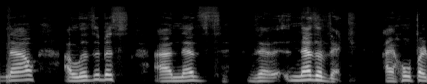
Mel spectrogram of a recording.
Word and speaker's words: Knezevic: You know, when people see that KN, they're not sure is the N like more pronounced than the K. Anyway, it's Knezevic.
